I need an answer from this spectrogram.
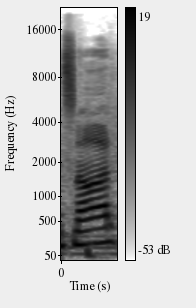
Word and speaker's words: Snaadt: My name is Snod. It rhymes with Odd and you're listening to Rhymes with Odd.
